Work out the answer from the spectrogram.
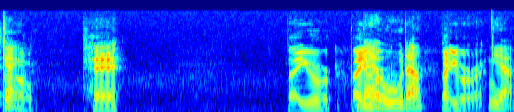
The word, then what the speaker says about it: beure: So, pa ba yura.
